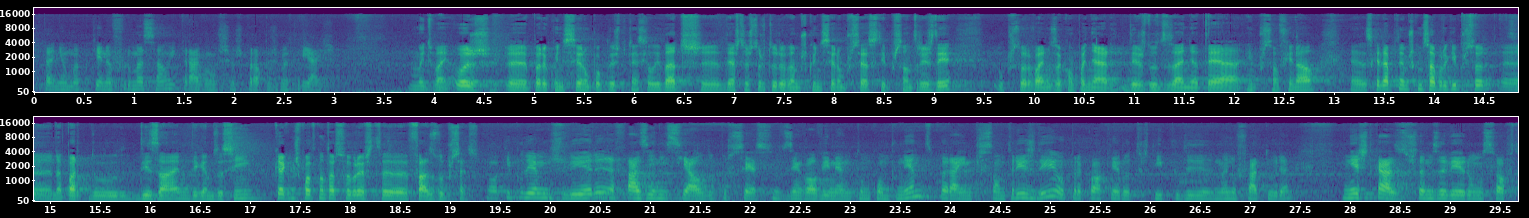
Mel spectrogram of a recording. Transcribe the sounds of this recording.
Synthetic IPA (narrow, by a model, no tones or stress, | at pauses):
t̪ɐɲɐ̃w̃umɐpɨ̥kenɐfuɾmɐsɐ̃w̃it̪ɾaɣɐ̃w̃uʃsewʃpɾɔpɾjuʒmɐt̪ɨɾiajʃ | mũj̃t̪uβɐ̃j̃oʒɛpɐɾɐkuɲseɾũpokuðɐʃput̪ẽsiɐlˠiðaðʒ̥ɛðɛʃt̪ɐʃt̪ɾut̪uɾɐvɐmuʃkuɲseɾũpɾusɛsud̪ĩpɾsɐ̃w̃t̪ɾeʒðe | upɾufsoɾvajnuzɐkõmpɐɲaɾd̪eʒd̪ud̪izajnɐt̪ɛaĩpɾsɐ̃w̃finalˠ | ɛsɨ̥kɐʎaɾpuðemʊʃkumsaɾpɔɾɐkiupɾufsoɾɛnɐpaɾt̪d̪ud̪izajnd̪iɣɐmuzɐsĩukɛknuʃpɔðkõnt̪aɾsoβɾɛʃt̪ɐfazd̪upɾusɛsu̥ɐkipuðemuʒveɾɐfazinisialˠd̪upɾusɛsunud̪zẽvɔlˠvimẽnt̪ud̪ũkõmpunẽnt̪pɐɾaĩmpɾɨ̥sɐ̃w̃t̪ɾeʒðeopɐɾɐkwalˠkɛɾot̪ɾut̪ipuðɨmɐnufat̪uɾɐ | neʃt̪kazuʃt̪ɐmuzɐveɾũsɔft̪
